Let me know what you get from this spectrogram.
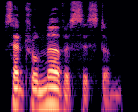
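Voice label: "central nervous system", British English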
